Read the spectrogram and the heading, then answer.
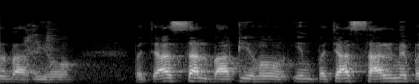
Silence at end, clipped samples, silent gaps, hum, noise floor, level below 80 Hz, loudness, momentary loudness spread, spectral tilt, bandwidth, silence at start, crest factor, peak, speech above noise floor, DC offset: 0 s; under 0.1%; none; none; -54 dBFS; -78 dBFS; -22 LUFS; 17 LU; -2.5 dB/octave; 8 kHz; 0 s; 20 dB; -4 dBFS; 32 dB; under 0.1%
